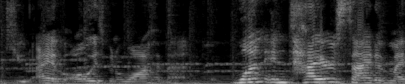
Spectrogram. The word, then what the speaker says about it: Wahima: I have always been Wahima. One entire side of my family just completely says my name wrong. Wahima.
